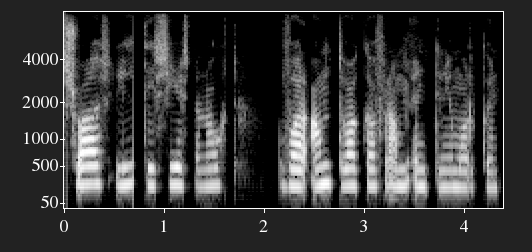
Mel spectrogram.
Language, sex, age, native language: Icelandic, female, 13, Icelandic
